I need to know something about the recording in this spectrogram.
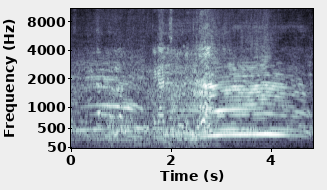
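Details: Cattle at a Natore market on 8/8/26 where a Sahiwal bull calf is bought: a rough, noisy lowing that swells into a long, clear, harmonic moo lasting about two seconds, with background chatter and a vehicle.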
